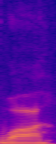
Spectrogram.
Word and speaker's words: Roy: Like, Patrick Waugh. I used to call him Patrick Roy as a kid. My dad was like, that's not how you pronounce it.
